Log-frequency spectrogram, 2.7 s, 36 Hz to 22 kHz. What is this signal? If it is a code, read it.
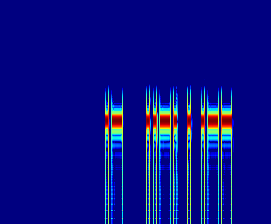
Morse code, heard as a keyed tone, about 34 wpm, 700 Hz. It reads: A FEW
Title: Sets of 2 Words 35wpm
